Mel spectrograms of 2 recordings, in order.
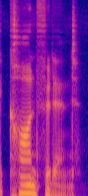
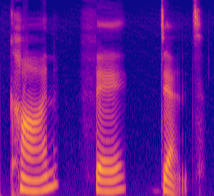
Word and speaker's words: confident: Now let's try confident. Confident. 3 parts. Confident. The stress is on the first part.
